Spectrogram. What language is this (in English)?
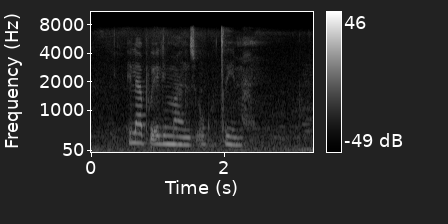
Xhosa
